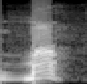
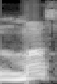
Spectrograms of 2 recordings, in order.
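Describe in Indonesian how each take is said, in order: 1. Kata ini berakhir dengan bunyi t. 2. Kata ini berakhir dengan bunyi s. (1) "tapi mat" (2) "dibaca bukan mas"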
